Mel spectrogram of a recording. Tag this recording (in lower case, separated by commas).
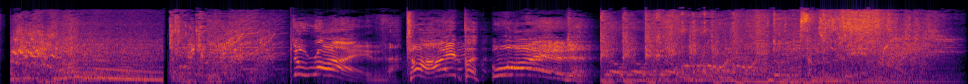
music, speech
